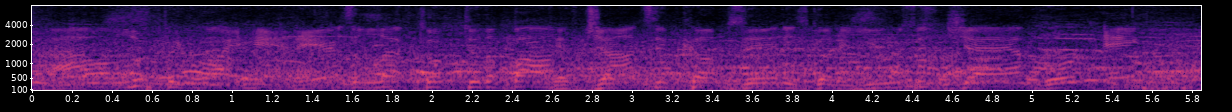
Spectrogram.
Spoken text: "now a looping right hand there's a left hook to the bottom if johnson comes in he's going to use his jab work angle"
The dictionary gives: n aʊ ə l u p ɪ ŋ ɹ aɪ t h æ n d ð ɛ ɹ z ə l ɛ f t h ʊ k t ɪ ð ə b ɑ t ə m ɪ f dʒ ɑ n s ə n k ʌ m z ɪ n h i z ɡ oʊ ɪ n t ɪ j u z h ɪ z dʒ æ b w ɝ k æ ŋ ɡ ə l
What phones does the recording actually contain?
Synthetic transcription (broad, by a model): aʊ ə l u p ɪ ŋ ɹ aɪ t h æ n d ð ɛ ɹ z ə l ɛ f t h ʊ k t ɪ ð ə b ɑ ɪ f dʒ ɑ n s ə n k ʌ m z ɪ n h i z ɡ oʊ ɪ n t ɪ j u z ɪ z dʒ æ b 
